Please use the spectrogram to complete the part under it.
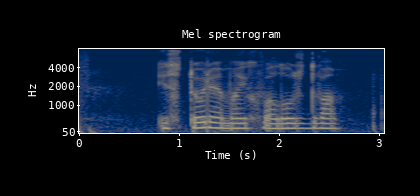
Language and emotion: Russian, neutral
